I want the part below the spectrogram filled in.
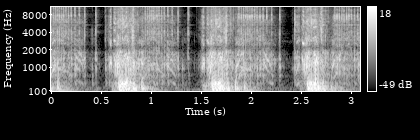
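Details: Certified-refurbished Poulan Pro PR4218 42cc 2-cycle chainsaw with an 18-inch bar, chain brake on. Three quick ratcheting rope pulls about a second apart turn it over but never catch; the saw won't start.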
